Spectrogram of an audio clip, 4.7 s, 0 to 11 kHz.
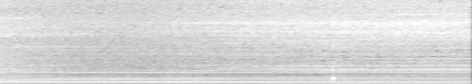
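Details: DIY 120 V one-to-one isolation transformer: at about 110–112 V the input draws about 1–2 A and it hums, a loud steady mains-pitch buzz with a bright edge; owner suspects core saturation and may add windings.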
